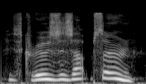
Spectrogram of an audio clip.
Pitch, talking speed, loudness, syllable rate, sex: 225 Hz, 205 wpm, -13 LUFS, 4.4 syllables/s, female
